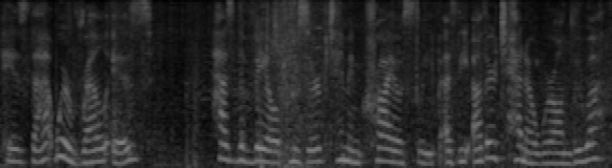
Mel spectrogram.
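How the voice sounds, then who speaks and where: A woman playing a composed, authoritative guide in a game drama, giving measured, clinical instruction. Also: mid-range voice, background noise, lightly acted. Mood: firm.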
